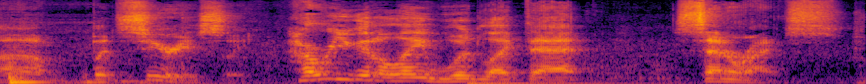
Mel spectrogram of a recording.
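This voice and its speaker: With an animated tone, a man speaks at a moderate pace amid audible room echo. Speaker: podcast co-host. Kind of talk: casual chat. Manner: loud.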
